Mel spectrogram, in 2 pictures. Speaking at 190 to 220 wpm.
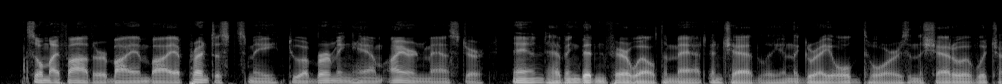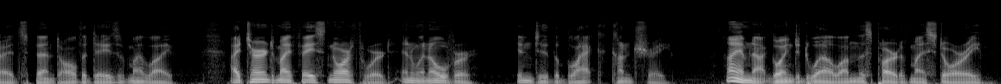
Yes: average, 195 wpm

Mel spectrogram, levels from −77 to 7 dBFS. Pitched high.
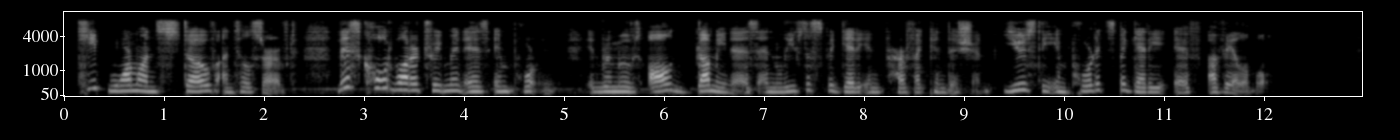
Yes: high, 195 Hz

